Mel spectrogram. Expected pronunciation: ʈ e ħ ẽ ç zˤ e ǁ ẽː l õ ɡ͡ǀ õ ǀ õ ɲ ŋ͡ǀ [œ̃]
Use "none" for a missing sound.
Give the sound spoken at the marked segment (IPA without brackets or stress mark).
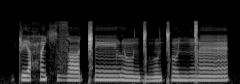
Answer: æ̃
